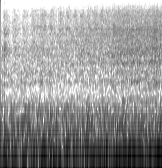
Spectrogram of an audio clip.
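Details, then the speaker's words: Honda CR-V repaired after bent valves, first start on a jump box; deep, uneven, lumpy rumble with the beat wandering and surging, rough start but it runs. "alright guys so let's give it a whack here there we go it's kind of a rough start"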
